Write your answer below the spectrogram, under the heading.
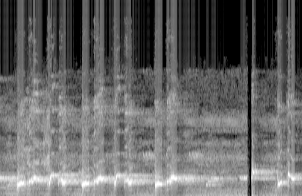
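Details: Sooty-headed bulbul giving a lively fighting-style long rapid song (ropel panjang), used to prompt other bulbuls to answer: quick clusters of bright, slurred whistled notes tumbling up and down, nearly continuous with a short gap.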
